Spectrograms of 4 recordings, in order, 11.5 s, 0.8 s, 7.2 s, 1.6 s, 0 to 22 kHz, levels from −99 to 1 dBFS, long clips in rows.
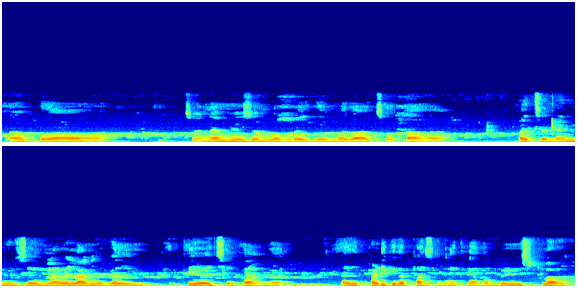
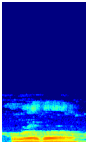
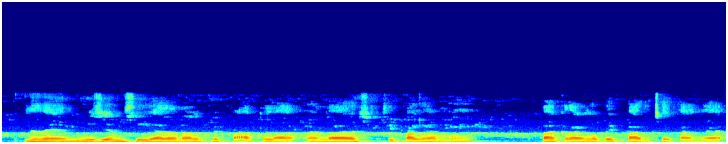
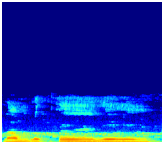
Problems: background conversations at intervals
